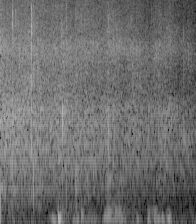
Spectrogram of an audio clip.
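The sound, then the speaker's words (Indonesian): Applause from an audience at a stage event as a presenter leaves, with scattered, uneven claps that stay fairly faint and steady for about two and a half seconds. “give applause to round applause to Gania.”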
